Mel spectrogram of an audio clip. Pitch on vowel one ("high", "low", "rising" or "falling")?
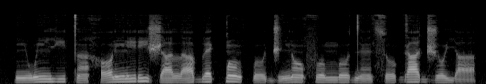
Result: low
